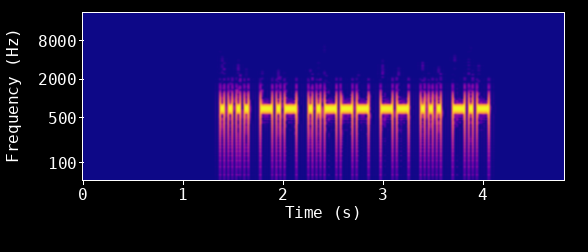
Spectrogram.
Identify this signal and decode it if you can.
Morse code, heard as a keyed tone, about 30 wpm, 700 Hz. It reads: HK2MSK
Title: DXCC-100 Call Signs - 6 Characters - Repeated 3x - 30wpm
